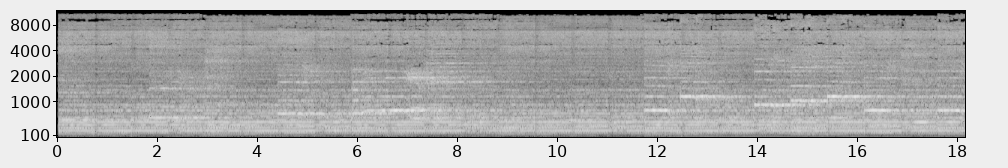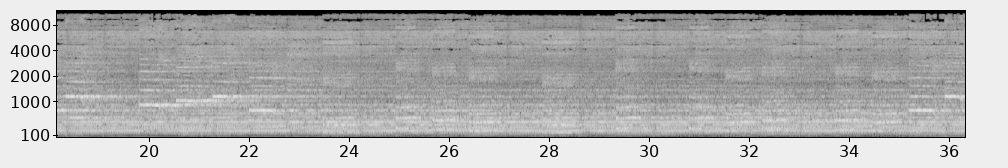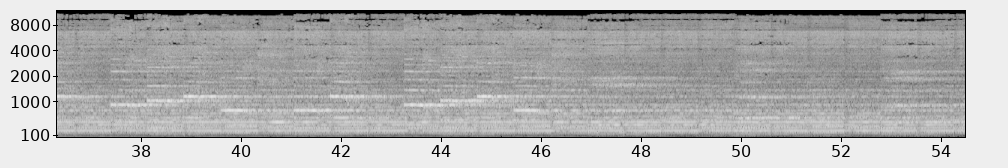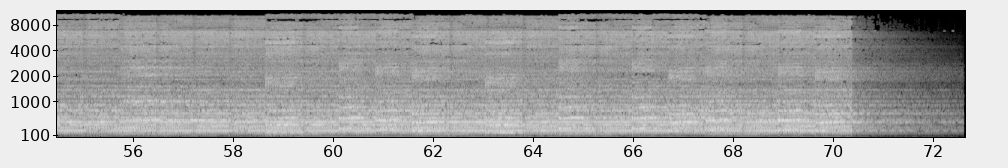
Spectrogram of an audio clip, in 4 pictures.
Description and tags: Longer remix of my ethereal loop.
